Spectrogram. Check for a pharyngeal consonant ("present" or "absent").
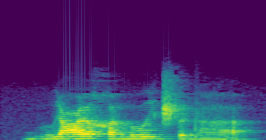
present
